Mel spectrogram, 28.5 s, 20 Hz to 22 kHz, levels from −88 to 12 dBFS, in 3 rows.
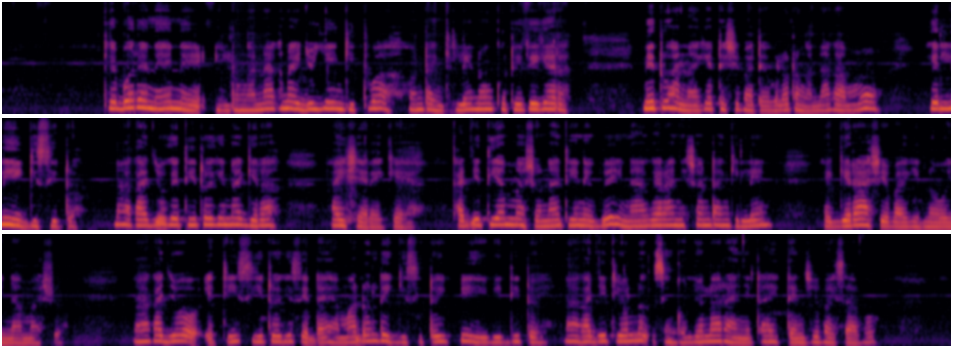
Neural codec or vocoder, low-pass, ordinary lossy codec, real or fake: vocoder, 44.1 kHz, 128 mel bands every 512 samples, BigVGAN v2; none; none; fake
